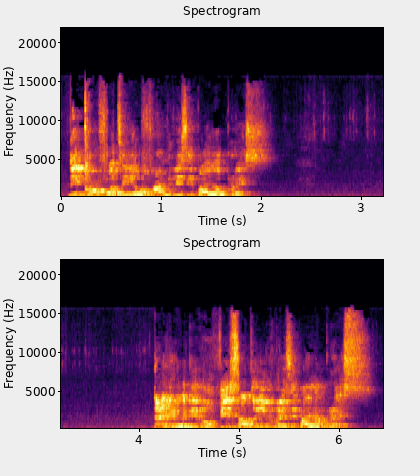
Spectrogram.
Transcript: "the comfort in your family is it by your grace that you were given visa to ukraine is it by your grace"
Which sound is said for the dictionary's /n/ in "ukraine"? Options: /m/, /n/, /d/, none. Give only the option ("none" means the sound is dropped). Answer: none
